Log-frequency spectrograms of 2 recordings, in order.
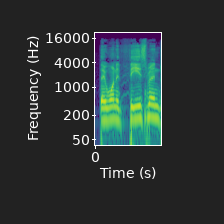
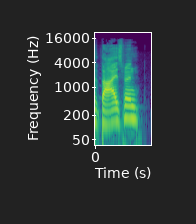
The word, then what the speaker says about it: Theismann: Like, at a certain point, they wanted Theismann to rhyme with Heisman, so they changed it to Theismann, but really his name is actually Theismann? – Is it?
